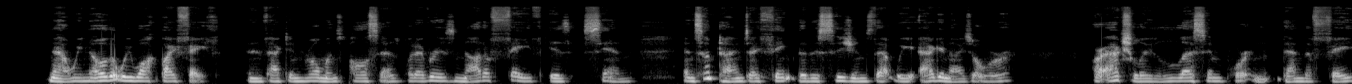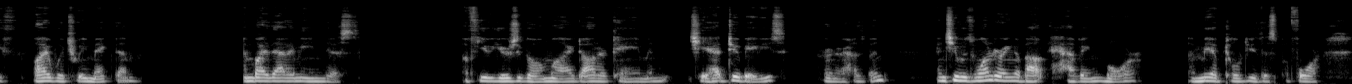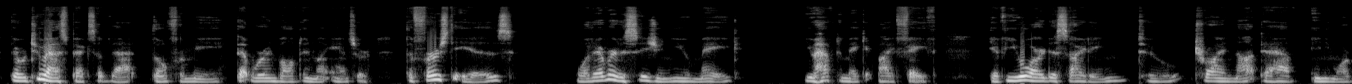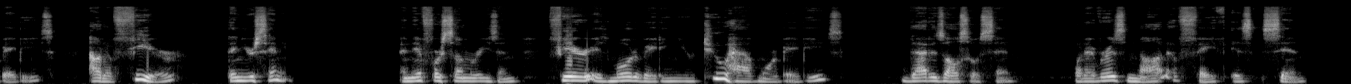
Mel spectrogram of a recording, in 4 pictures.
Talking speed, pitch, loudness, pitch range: 170 wpm, 150 Hz, -20 LUFS, 135-165 Hz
